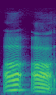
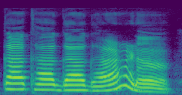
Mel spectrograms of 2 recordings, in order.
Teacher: ये सारे कंठ से बोलने वाले वर्ण हैं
